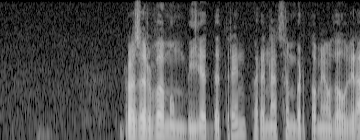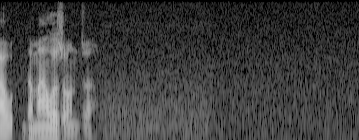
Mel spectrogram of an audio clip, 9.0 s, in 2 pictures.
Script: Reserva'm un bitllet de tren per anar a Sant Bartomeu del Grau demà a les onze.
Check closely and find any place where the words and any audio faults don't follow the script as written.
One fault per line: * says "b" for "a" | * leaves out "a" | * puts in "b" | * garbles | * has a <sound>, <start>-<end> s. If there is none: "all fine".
all fine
